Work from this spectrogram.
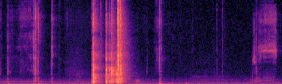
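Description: Scissors cut paper for a planner in a few close, crisp snips, with a cluster of louder cuts in the middle and scattered lighter clicks around them.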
